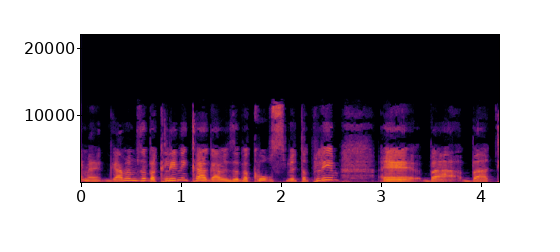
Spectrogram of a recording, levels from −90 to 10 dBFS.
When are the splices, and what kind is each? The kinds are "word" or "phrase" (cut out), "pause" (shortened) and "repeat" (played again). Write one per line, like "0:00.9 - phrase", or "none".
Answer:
none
